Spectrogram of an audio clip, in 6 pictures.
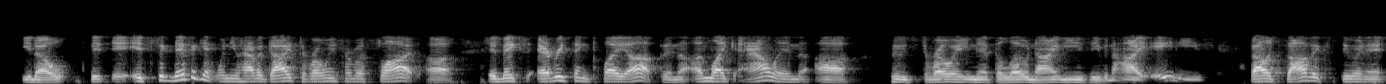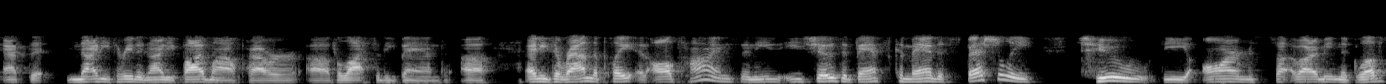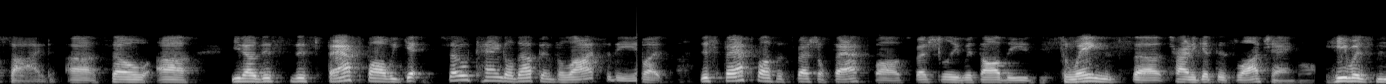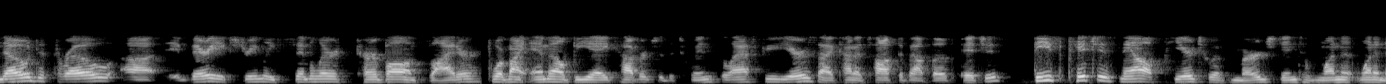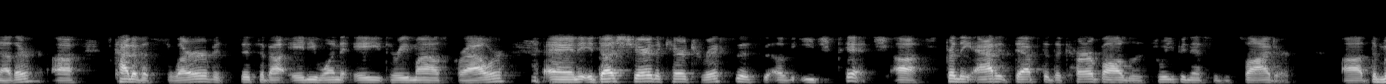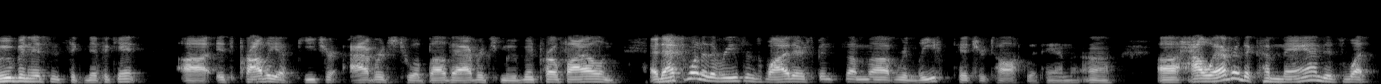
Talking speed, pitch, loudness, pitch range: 165 wpm, 120 Hz, -19 LUFS, 105-135 Hz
